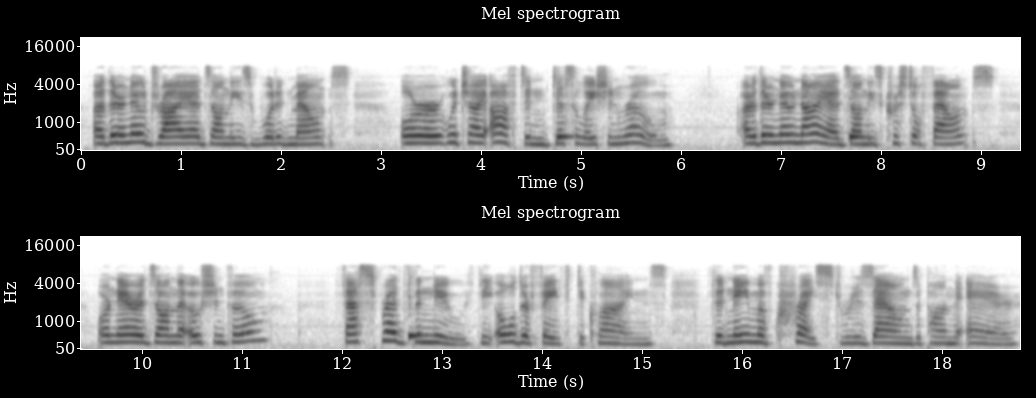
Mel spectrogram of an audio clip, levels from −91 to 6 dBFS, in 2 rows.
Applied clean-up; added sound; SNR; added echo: none; Cowbell; 5 dB; none.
